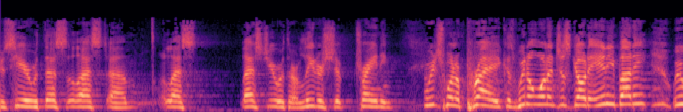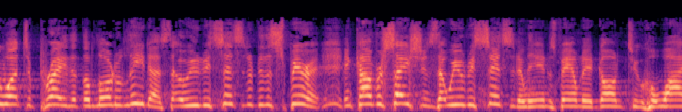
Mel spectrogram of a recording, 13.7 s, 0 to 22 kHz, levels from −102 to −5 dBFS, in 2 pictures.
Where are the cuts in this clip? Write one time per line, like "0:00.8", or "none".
0:04.2
0:12.1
